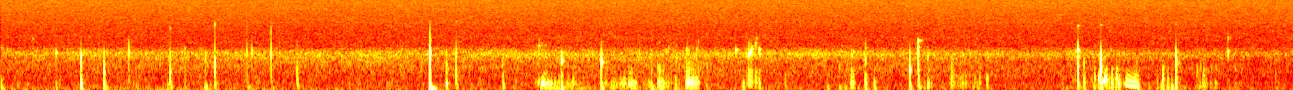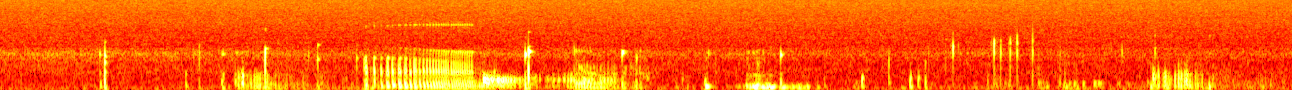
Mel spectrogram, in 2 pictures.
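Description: Frequent gurgling, rumbling bowel sounds with bursts of bubbling and a longer growl; loud borborygmi from active bowel after a laxative.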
